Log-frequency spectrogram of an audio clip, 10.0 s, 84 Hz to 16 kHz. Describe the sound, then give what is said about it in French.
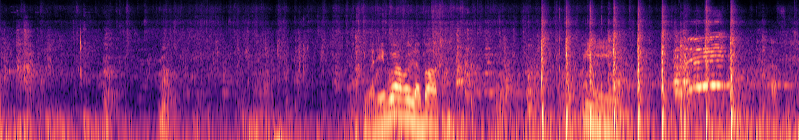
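Pigs squeal in bursts amid hoof clatter and knocking in a barn as they are sorted after being weighed, those reaching 110 kilos given a small mark on the right ear, with a person speaking over the commotion. “Ils sont en train de trier les cochons, parce qu'ils ont été pesés.”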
